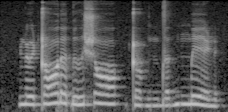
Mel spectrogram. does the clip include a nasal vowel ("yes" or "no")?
no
